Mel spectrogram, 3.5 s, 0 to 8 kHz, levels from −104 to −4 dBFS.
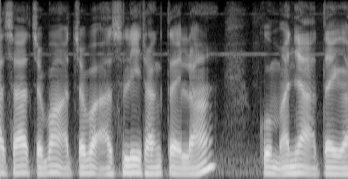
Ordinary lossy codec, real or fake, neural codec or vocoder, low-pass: none; real; none; none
